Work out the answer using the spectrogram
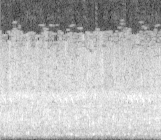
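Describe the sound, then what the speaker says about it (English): Water flows steadily through a forest stream among large placed stones, a continuous faint rushing and trickling wash with no pauses or voices. "There's flowing water here"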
